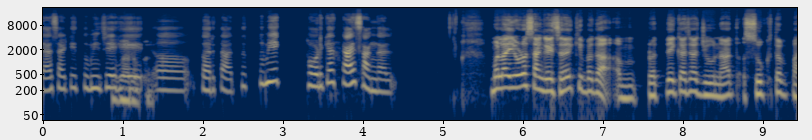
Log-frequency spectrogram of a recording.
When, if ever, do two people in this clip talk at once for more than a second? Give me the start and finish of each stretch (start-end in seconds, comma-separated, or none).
none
